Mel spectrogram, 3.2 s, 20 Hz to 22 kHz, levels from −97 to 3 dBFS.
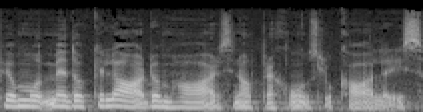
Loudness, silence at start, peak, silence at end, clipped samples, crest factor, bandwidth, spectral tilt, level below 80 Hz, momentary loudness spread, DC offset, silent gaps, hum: -24 LUFS; 0 s; -6 dBFS; 0 s; under 0.1%; 18 dB; 16 kHz; -5.5 dB/octave; -58 dBFS; 6 LU; under 0.1%; none; none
